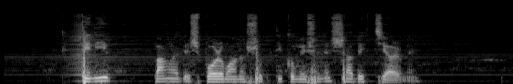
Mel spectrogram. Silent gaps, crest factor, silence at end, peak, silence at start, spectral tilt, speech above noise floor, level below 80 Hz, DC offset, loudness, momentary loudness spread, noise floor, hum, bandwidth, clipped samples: none; 22 dB; 0.95 s; -4 dBFS; 0.7 s; -6 dB/octave; 34 dB; -44 dBFS; under 0.1%; -25 LUFS; 9 LU; -59 dBFS; none; 11.5 kHz; under 0.1%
